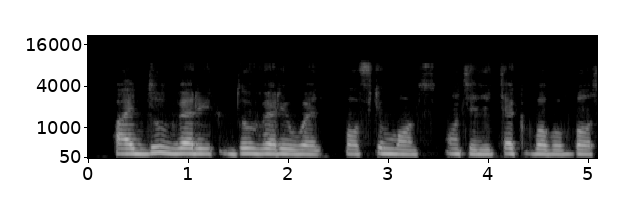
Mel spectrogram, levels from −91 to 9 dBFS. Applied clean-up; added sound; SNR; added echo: neural mask model Resemble Enhance denoiser.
